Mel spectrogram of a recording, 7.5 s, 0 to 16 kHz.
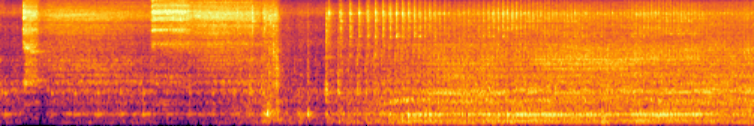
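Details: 1999 Club Car DS gas golf cart after carb cleaning, fuel pump replacement and fresh fuel: after clatter, engine catches and settles into steady, even buzz with no misses; running normally.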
